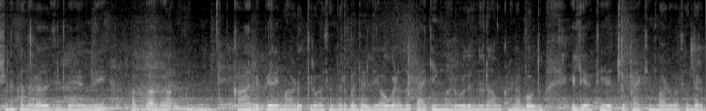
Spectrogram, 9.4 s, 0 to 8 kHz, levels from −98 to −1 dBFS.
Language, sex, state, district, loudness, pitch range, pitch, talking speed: Kannada, male, Karnataka, Dakshina Kannada, -24 LUFS, 140-145 Hz, 145 Hz, 120 wpm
